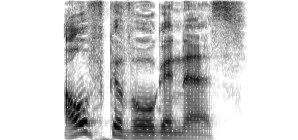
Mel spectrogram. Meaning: strong/mixed nominative/accusative neuter singular of aufgewogen
- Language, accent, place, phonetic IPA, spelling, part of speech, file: German, Germany, Berlin, [ˈaʊ̯fɡəˌvoːɡənəs], aufgewogenes, adjective, De-aufgewogenes.ogg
